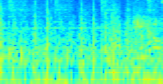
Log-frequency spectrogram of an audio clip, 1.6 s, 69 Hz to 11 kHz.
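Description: In Battlefield 4 multiplayer, a tank fires amid dense, loud gunfire, with rapid crackling shots and heavy booms blending into a continuous roar of combat.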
